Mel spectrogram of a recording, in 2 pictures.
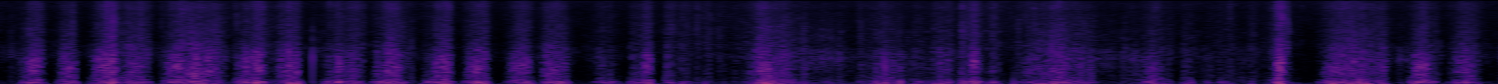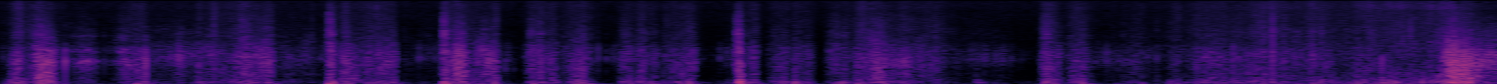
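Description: A thin wooden earpick, held in fingers, scrapes and rubs inside the left ear of a soft solid silicone ear cover mounted on a binaural microphone. The result is a dense run of close, muffled, low-heavy scratching and rubbing strokes with short bursts and little high content, with no talking.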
